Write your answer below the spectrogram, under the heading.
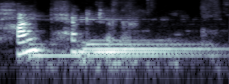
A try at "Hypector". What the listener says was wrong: No, it's all one word. Hypecta. Hypector.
